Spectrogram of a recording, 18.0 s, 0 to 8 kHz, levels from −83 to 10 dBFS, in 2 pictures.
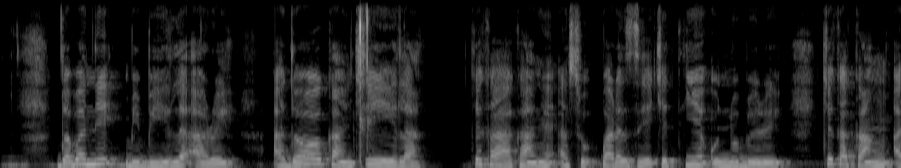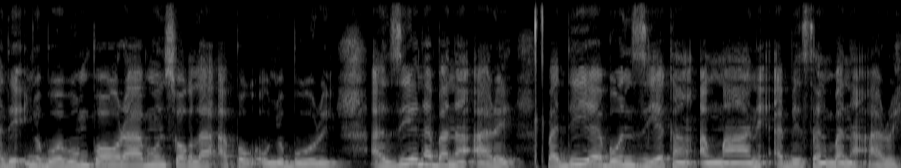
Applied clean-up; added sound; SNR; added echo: neural mask model RNNoise.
